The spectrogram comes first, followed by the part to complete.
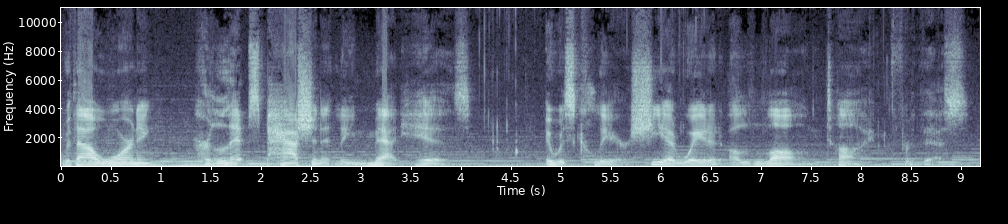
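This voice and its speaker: Slow, solemn male storyteller over music. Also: fairly low pitch. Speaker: narrator. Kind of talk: dramatic scripted story narration. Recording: dramatic music bed.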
